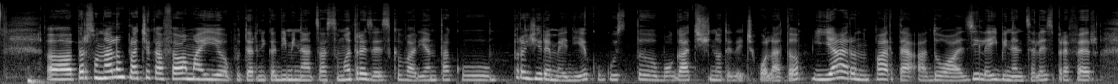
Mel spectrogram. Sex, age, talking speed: female, 20-39, 155 wpm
